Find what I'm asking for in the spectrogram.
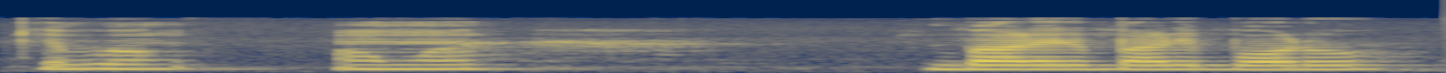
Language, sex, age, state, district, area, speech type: Bengali, female, 18-30, West Bengal, Dakshin Dinajpur, urban, spontaneous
